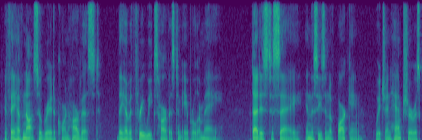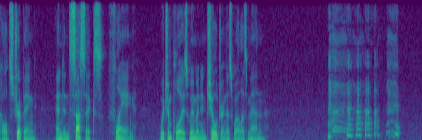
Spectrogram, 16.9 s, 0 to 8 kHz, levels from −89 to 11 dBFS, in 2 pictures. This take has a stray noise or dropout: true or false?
true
